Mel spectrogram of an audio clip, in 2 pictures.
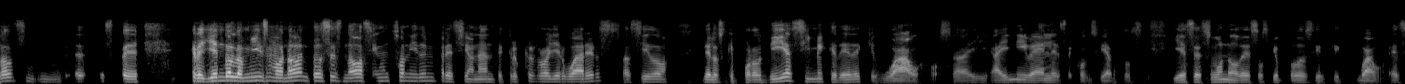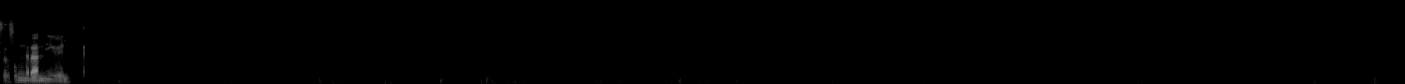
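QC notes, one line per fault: Throughout: Opus voice compression in SILK wideband mode, nothing above about 8.6 kHz, coarse low-bitrate excitation coding making speech hoarse and slightly robotic, unlike plain low-pass filtering.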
